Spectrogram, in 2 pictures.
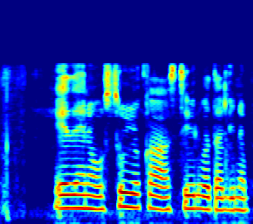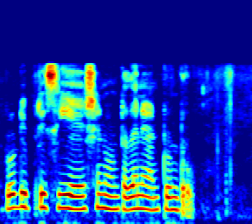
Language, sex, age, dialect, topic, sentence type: Telugu, male, 46-50, Telangana, banking, statement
